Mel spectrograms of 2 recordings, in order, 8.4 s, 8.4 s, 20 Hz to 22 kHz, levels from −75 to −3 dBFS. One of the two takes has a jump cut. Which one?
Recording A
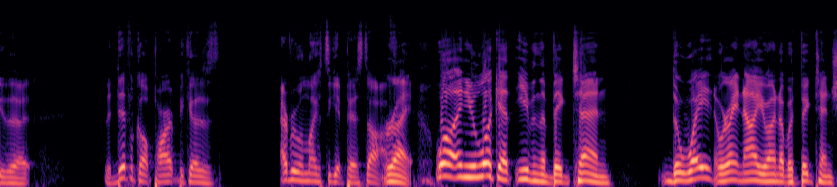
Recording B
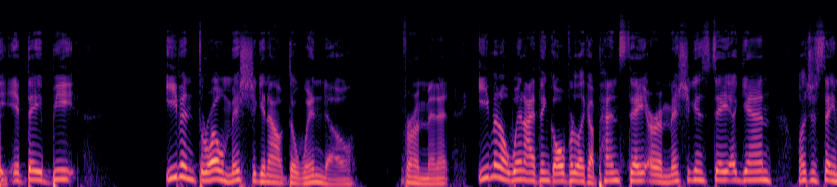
A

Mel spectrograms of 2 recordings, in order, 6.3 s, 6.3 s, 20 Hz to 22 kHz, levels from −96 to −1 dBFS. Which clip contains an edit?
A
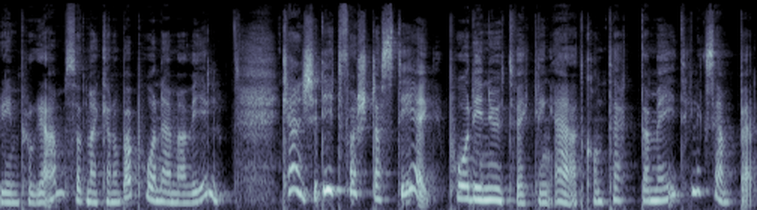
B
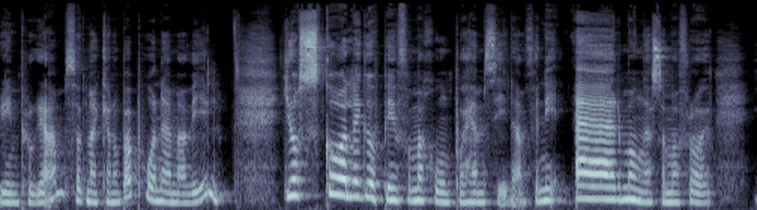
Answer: A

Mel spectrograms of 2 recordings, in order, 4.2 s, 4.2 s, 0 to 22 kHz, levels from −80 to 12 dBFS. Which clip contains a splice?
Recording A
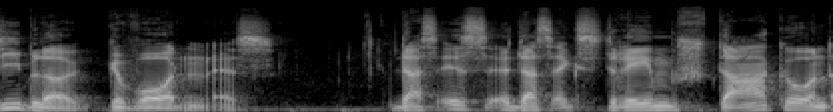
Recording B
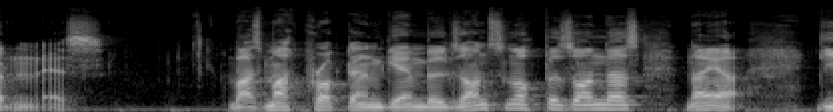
A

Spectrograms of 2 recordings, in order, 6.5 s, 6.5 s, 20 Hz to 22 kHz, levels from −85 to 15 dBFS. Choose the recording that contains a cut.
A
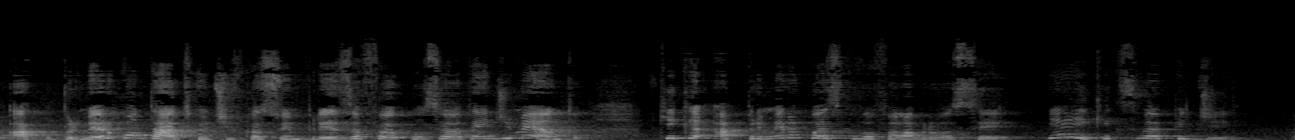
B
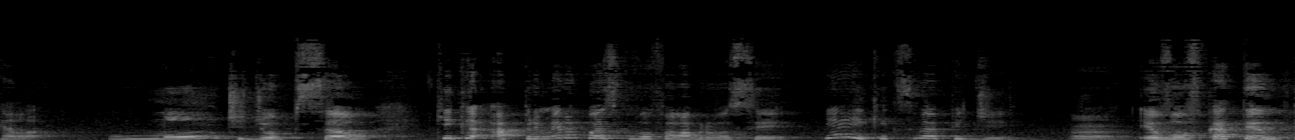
A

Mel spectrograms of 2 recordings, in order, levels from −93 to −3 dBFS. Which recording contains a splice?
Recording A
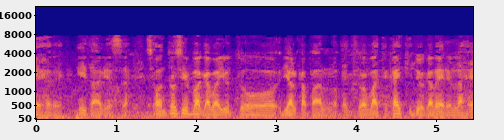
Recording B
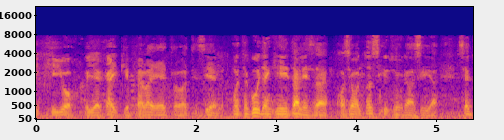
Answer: A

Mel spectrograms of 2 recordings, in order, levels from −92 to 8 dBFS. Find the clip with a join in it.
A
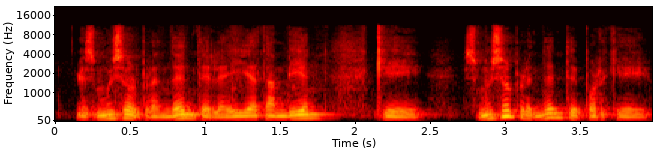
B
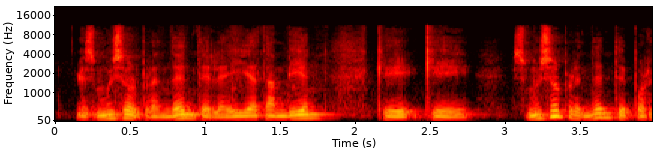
A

